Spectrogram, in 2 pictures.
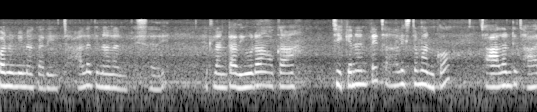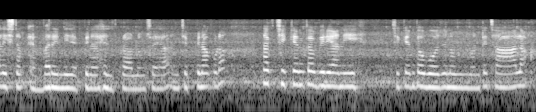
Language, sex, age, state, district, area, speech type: Telugu, female, 18-30, Telangana, Ranga Reddy, urban, spontaneous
